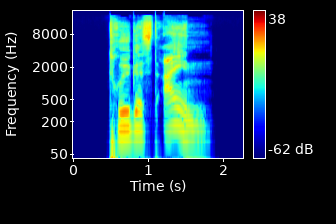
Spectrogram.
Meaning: second-person singular subjunctive II of eintragen
- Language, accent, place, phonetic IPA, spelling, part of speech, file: German, Germany, Berlin, [ˌtʁyːɡəst ˈaɪ̯n], trügest ein, verb, De-trügest ein.ogg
